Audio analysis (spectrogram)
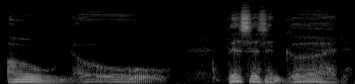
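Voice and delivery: hushed oh no; quiet dread. Retold or imitated. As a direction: barely voice it, sinking dread. Inner fear while interrogated.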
